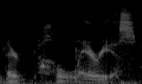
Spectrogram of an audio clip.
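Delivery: soft amused whisper. Real, not acted. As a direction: breathe it out quietly. Aside about funny trailers.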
